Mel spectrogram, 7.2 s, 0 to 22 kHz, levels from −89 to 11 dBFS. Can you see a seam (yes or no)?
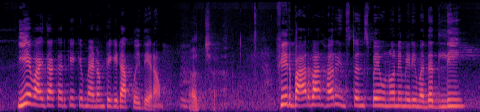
no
